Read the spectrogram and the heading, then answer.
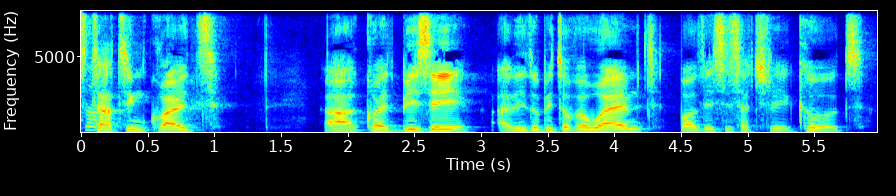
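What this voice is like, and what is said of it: Hoarse, broken voice. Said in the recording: “my voice is now broken”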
